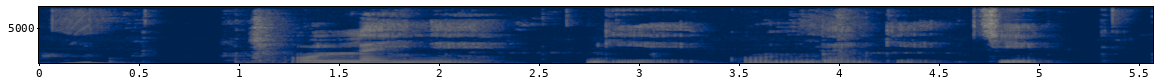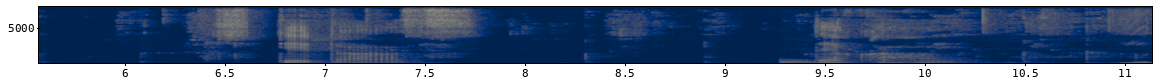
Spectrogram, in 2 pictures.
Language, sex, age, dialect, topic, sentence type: Bengali, male, 31-35, Northern/Varendri, banking, statement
